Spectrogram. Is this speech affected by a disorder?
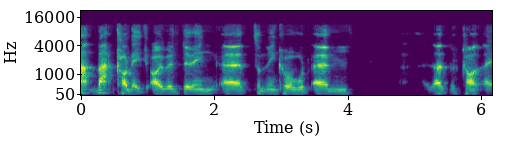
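Yes: brain bleed with facial paralysis.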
